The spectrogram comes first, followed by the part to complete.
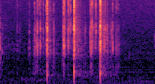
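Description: A paper banknote crinkling and snapping as it is stretched taut between two hands close to the microphone: a few sharp crackles spread over about a second.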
